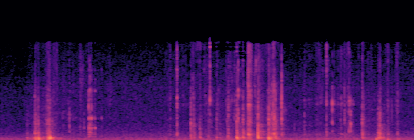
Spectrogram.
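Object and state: Bar of soap being cut and scraped.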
